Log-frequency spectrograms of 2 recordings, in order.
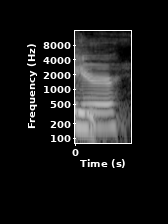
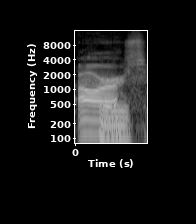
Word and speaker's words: hir: pronouns, use pronouns Z, HIR, Hers. HIRS, ZHEE, here, here's, here, here. How about here? Pronunciation. HIR is here. It's not even her.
